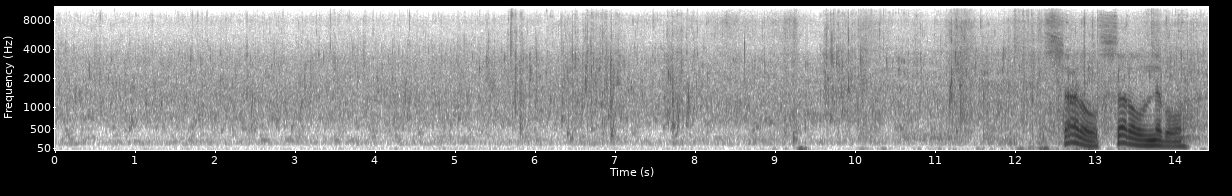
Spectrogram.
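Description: A small stream trickles gently over stones.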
